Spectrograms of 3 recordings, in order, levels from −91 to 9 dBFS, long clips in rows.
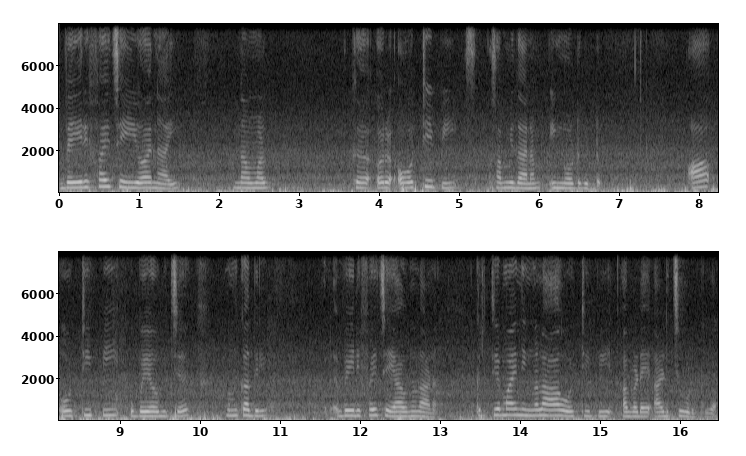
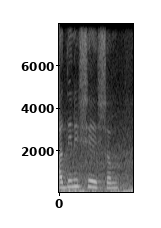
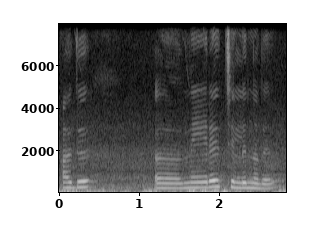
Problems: none marked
